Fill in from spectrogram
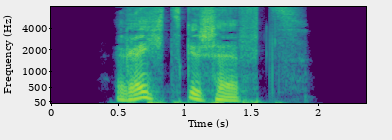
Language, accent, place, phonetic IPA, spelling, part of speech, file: German, Germany, Berlin, [ˈʁɛçt͡sɡəˌʃɛft͡s], Rechtsgeschäfts, noun, De-Rechtsgeschäfts.ogg
- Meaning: genitive of Rechtsgeschäft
